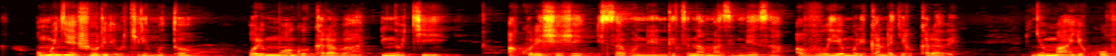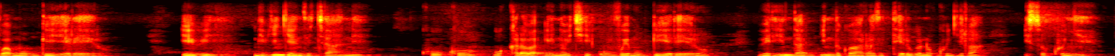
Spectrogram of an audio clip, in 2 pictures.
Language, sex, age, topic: Kinyarwanda, male, 18-24, health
